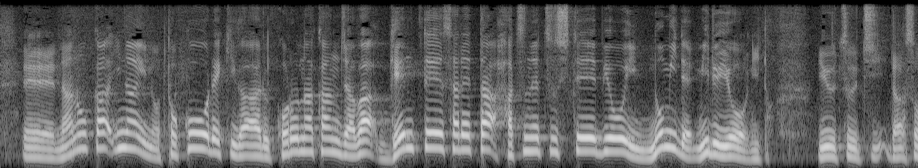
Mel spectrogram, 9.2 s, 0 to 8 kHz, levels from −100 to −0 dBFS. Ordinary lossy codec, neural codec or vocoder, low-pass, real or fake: none; none; 7.2 kHz; real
